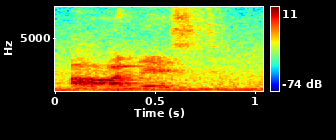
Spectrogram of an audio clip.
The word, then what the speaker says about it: honest: Thì chữ hát trong tiếng Anh là cao thì kia là hai, nhưng mà cái chữ thật thà thì đọc là honest. Có chữ hát chứ mình kêu là honest.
